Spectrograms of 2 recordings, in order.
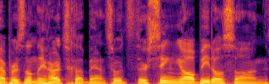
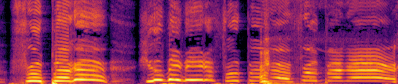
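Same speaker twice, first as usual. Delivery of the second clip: acted, very high-pitched, stretched-out, drawn-out yell. Retelling a movie scene where a tricked character yells: imitating Scott Valentine yelling. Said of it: "he starts yelling".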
